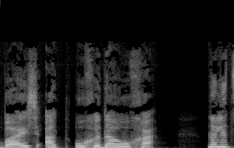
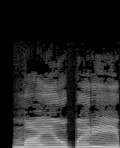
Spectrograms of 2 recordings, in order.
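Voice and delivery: groaning Koshcheev; 7 semitones higher, slower than usual. Acted. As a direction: moan over your lost ghouls. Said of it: "простонал Кощеев".

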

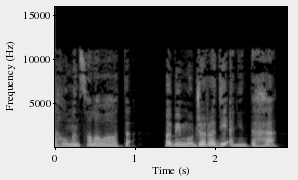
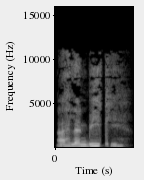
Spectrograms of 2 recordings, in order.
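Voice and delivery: cool, restrained greeting; coldness; 2 semitones higher than usual. A narrator's reading. Daughter-in-law shaking hands with mother-in-law, cool. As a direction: greet her with understated coldness. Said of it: "بمصافحتها ببرود".

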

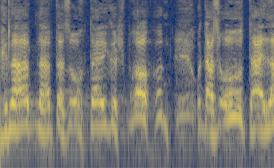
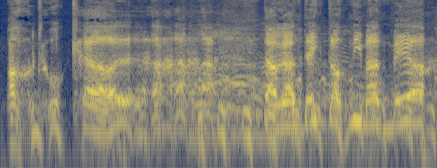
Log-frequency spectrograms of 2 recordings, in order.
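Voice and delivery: laughing. Acted. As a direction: laugh it away with affection. Laughing off the past.

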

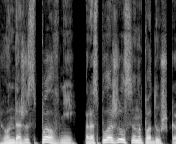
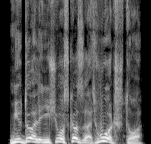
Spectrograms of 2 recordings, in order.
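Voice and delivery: higher-pitched, heated exclamation; exclaiming; 6 semitones higher than usual. A narrator's reading. Son explaining the attack to his father, exclaiming. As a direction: exclaim it in protest. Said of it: "воскликнул отпрыск".

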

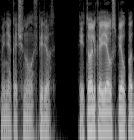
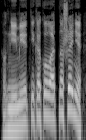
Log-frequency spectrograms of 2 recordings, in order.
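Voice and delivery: higher, insistent defence; raised, pleading objection; urgent protest; 8 semitones higher, 4 dB louder than usual. A narrator's reading. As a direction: break in to vouch for him. Captain defends the detained man.

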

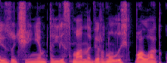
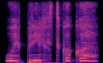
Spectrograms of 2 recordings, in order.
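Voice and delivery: whispered, slow and higher; Алька, breathless delight. A narrator's reading. Алька sees the amulet, whispered delight.

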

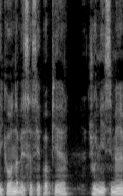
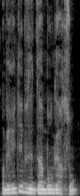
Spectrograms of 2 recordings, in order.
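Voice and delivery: lightly exclaimed, in a higher voice; higher-pitched, mildly excited praise; delighted exclamation; 6 semitones higher, 3 dB louder than usual. Acted. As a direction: exclaim it, pleased by the letter. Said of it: "s'écria-t-elle après avoir lu".

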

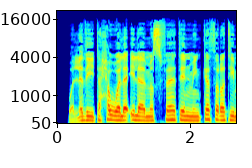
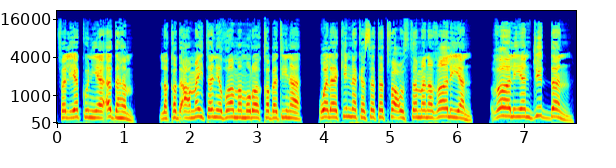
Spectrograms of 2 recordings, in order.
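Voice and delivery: high-pitched furious threat; angry; 9 semitones higher than usual. A narrator's reading. Boss on the intercom threatening Adham, angry. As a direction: threaten him angrily in a high voice. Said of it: "هاتفة في غضب".

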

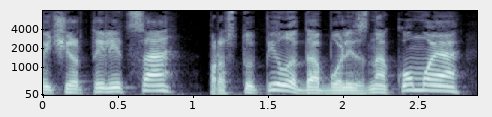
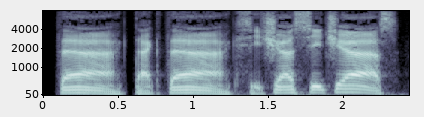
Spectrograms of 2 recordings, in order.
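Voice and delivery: lightly voiced lower intruder; a hint of a busy newcomer, in a lower voice; hurried muttering intruder; 3 semitones lower, slower than usual. A narrator's reading. Policeman walks in and heads for the desk, lightly voiced hurry. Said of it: "зачастил вошедший".

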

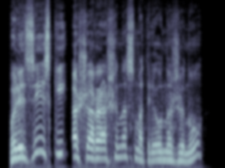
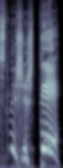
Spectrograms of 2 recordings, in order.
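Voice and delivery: sudden high, raised yell; angry outburst; 12 semitones higher, 4 dB louder than usual. Acted. Developer threatening policeman before punching him, angry outburst. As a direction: burst out sharply on the last word.

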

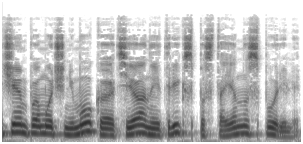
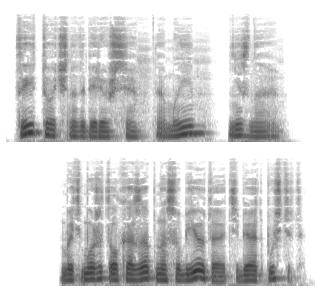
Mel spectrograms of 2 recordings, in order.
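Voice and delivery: gloomy; 4 semitones lower, 5 dB quieter than usual. A narrator's reading. Trix gloomy about Alhazab.

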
